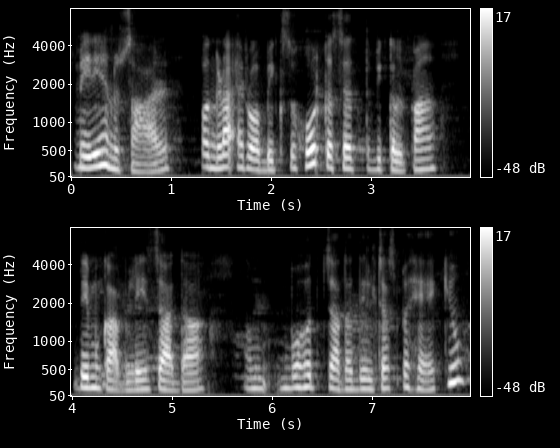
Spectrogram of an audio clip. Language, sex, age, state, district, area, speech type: Punjabi, female, 45-60, Punjab, Kapurthala, urban, spontaneous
